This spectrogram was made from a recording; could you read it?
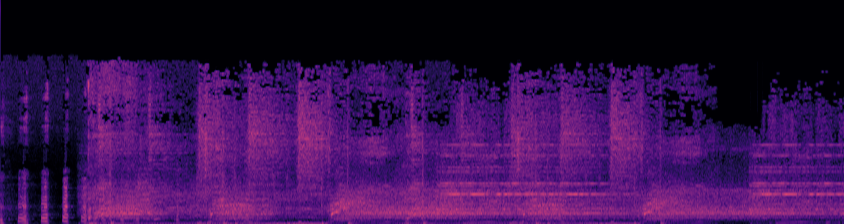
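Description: A loud crowd roars and cheers continuously, dense overlapping yells and whoops forming a steady wash of noise, preceded by a few quick sharp thumps at the very start.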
